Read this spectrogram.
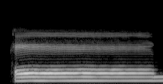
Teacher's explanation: dan diperbolehkan yang kedua dibolehkan tapi jarang dipakai dengan cara apa memanjangkan Hamzah dengan disertai imalah pada hamzahnya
